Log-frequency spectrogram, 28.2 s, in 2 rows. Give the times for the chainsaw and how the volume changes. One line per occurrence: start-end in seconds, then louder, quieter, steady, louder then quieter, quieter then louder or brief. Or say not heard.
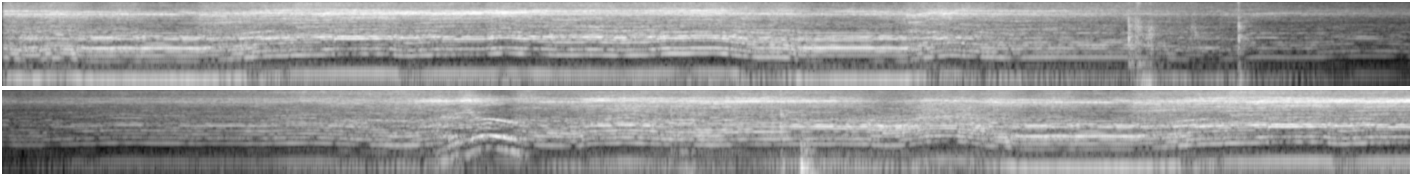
0.0-28.1 quieter then louder.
